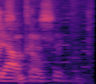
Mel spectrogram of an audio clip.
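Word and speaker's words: Jaleco: A-I-C-O-M. And published for the NES by Jellico. Jellico? – I believe it's pronounced Jalco. – Jalco. – I was thinking okay. Jellico. – Because we already covered a Jalco game like my podcast. So I've always said Jalco.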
